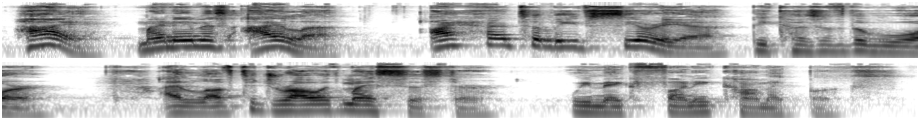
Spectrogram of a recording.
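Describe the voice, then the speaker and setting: A man's voice: medium pitch, sing-song, measured pace, darkish tone. Guy doing a little refugee kid from a picture book, earnest n friendly, really bouncy intonation. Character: young refugee children introducing themselves, earnest and friendly. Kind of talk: storybook read-aloud in character.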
